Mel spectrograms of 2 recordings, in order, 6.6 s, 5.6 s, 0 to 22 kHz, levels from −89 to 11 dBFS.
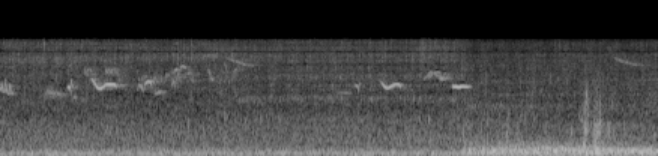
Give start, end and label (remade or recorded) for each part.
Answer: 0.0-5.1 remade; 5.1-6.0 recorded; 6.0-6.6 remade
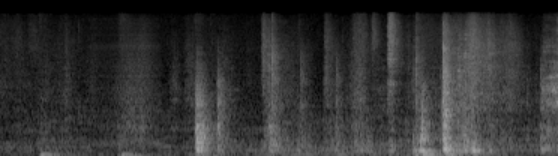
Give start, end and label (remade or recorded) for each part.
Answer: 0.0-0.9 recorded; 0.9-1.6 remade; 1.6-5.6 recorded

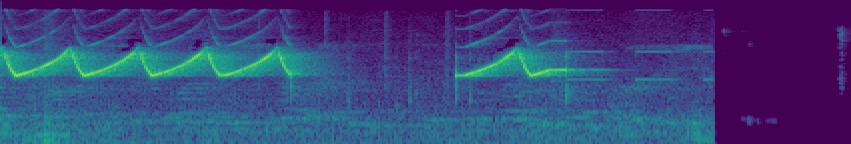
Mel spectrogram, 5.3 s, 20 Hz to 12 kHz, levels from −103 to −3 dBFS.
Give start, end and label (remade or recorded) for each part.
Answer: 0.0-5.3 recorded

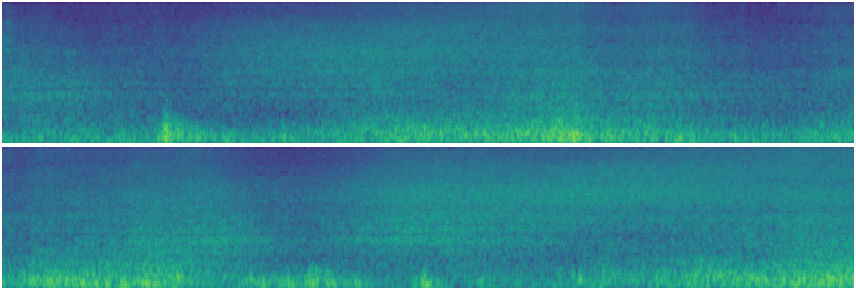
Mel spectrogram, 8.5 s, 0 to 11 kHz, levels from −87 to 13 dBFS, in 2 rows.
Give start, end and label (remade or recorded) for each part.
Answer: 0.0-4.7 recorded; 4.7-7.1 remade; 7.1-8.5 recorded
